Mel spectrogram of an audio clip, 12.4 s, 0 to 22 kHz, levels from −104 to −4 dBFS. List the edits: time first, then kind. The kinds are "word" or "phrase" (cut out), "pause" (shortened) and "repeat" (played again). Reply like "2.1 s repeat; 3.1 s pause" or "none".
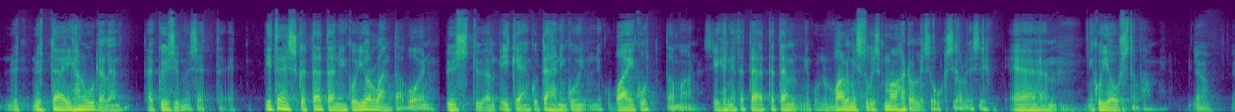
2.6 s pause; 4.4 s pause; 10.0 s pause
